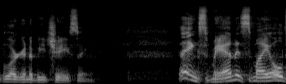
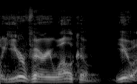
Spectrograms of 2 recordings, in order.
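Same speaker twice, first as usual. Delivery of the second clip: normal talking voice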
